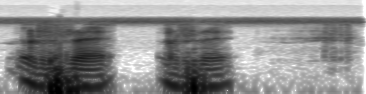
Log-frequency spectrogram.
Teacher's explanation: र प्रकंपित ध्वनि है, क्योंकि इसके उच्चारण के समय जीभ में कंपन होता है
